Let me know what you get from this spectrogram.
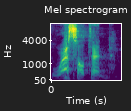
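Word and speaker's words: Weselton: of witch kingdom wesselton there's weaselton weasel town wesseltown or wesselton that's pronounced wesselton t-o-w-n or t-o-s-o-n yes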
